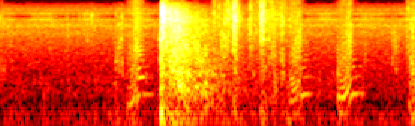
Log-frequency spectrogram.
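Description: A game explosion bursts with a loud boom.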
